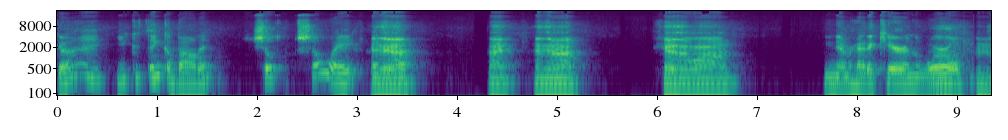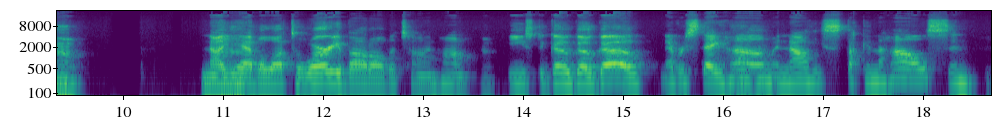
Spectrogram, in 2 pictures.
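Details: Adult speakers in conversation; speech.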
